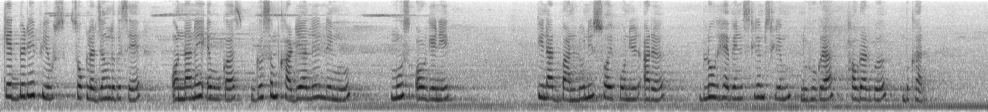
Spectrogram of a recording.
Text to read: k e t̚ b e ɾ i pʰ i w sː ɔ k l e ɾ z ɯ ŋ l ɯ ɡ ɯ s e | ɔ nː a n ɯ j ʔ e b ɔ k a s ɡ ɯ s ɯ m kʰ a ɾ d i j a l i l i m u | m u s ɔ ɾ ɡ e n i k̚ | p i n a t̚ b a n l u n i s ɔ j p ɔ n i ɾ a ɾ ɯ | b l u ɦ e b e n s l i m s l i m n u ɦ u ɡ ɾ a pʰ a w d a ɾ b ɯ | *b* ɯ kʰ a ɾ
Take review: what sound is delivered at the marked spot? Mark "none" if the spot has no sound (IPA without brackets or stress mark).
b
